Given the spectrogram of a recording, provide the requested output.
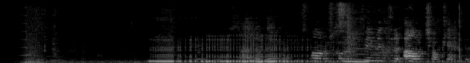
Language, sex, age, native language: Icelandic, male, 18-19, Icelandic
